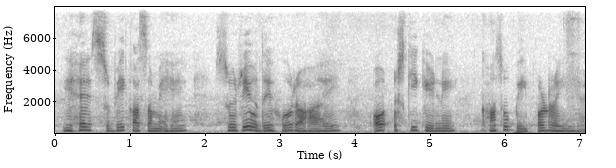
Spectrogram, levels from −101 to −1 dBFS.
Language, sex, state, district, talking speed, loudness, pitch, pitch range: Hindi, male, Uttar Pradesh, Muzaffarnagar, 150 wpm, -36 LUFS, 165 Hz, 155-185 Hz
